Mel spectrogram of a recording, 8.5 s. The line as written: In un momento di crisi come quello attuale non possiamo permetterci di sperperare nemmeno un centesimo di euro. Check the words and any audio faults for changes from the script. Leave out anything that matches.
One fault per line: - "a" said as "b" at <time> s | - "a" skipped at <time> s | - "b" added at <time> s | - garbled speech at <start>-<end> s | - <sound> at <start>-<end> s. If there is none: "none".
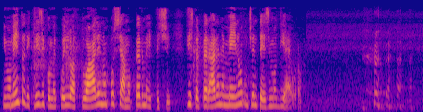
- laugh at 7.2-8.3 s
